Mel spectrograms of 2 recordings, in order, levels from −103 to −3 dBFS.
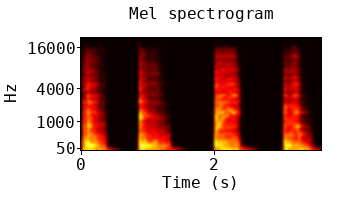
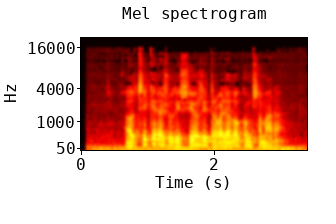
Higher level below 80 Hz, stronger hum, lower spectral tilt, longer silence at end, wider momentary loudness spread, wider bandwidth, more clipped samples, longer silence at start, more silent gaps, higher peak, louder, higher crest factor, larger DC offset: about the same, -46 dBFS vs -42 dBFS; neither; about the same, -6.5 dB/octave vs -6 dB/octave; first, 0.2 s vs 0 s; first, 19 LU vs 8 LU; second, 12.5 kHz vs 16 kHz; neither; about the same, 0 s vs 0.1 s; neither; first, -6 dBFS vs -10 dBFS; about the same, -30 LUFS vs -28 LUFS; first, 26 dB vs 18 dB; neither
